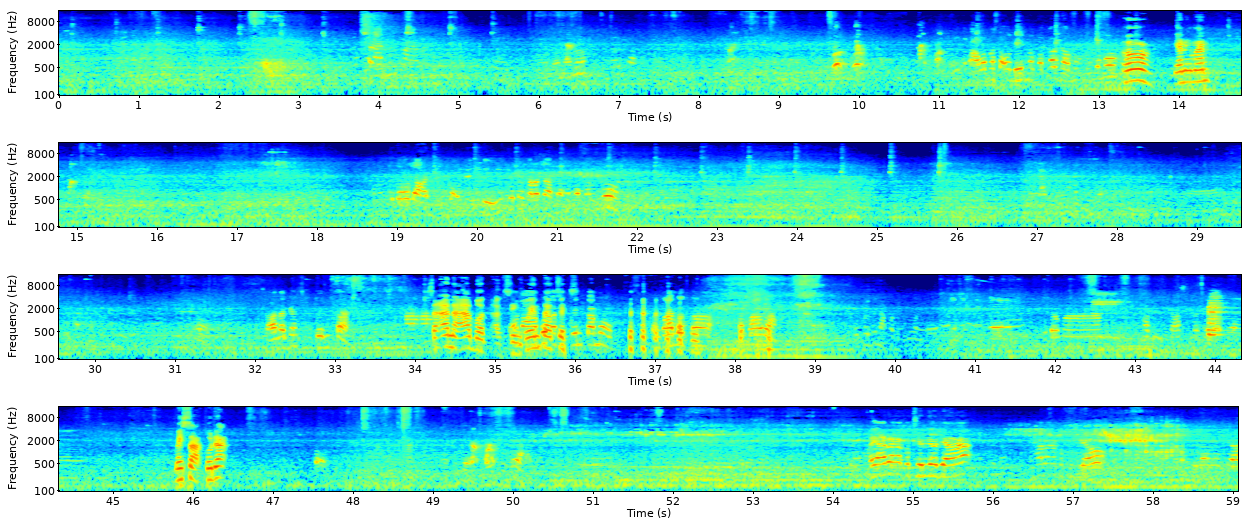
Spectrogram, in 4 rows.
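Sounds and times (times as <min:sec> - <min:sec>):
street and market noise: 0:00.0 - 0:59.0.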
